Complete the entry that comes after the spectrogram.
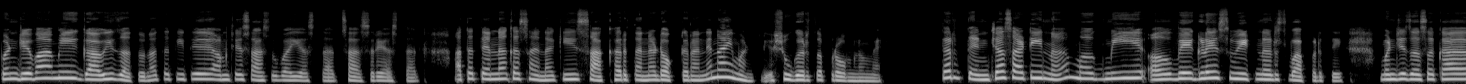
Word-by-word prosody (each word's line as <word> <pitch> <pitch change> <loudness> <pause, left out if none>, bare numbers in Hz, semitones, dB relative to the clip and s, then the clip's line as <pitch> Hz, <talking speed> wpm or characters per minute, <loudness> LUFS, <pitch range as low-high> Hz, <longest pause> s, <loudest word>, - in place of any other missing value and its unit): पण 255 0 +1
जेव्हा 255 +2 +3
आम्ही 290 0 +3
गावी 230 +1 +3
जातो 185 -5 -2
ना 200 +3 -4
तर 240 - -3
तिथे 245 +1 -1
आमचे 220 +1 -2
सासूबाई 195 -2 -4
असतात, 175 -1 -7
सासरे 180 -1 -4
असतात. 165 -2 -9 0.4
आता 220 +4 -3
त्यांना, 250 0 +1
कसं 260 -1 -2
आहे 210 - 0
ना, 195 - -1
की 235 0 +1
साखर 215 -1 -1
त्यांना 205 -1 0
डॉक्टरांनी 200 +1 0
नाही 335 0 +4
म्हटली 205 - -1
आहे. - - -4
शुगरचा 210 -4 +1
प्रॉब्लेम 165 -4 -2
आहे. 150 - -9 0.6
तर 310 0 +2
त्यांच्यासाठी 290 +5 +3
ना 235 -5 0
मग 270 -6 0
मी 290 +3 +3
अ, 220 - +1 0.2
वेगळे 270 +2 +4
स्वीटनर्स 240 -5 +1
वापरते, 175 -3 -3 0.4
म्हणजे 235 +2 +2
जसं 235 0 +1
का, 240 0 +3
230 Hz, 165 wpm, -22 LUFS, 195-260 Hz, 0.6 s, नाही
